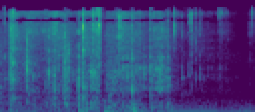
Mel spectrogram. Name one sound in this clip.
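A cardboard box is torn open with crackling paper.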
